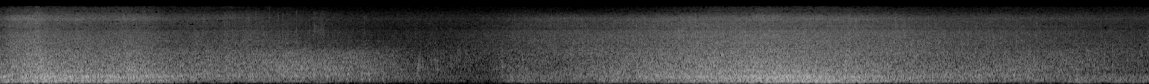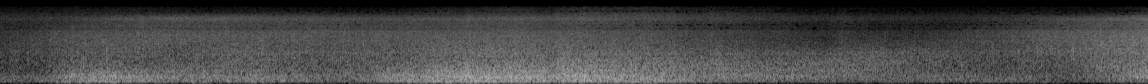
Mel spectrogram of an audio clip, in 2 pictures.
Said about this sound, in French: On va prendre un exemple avec un son, le son de la mer.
